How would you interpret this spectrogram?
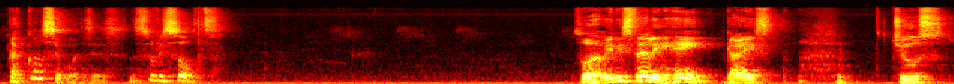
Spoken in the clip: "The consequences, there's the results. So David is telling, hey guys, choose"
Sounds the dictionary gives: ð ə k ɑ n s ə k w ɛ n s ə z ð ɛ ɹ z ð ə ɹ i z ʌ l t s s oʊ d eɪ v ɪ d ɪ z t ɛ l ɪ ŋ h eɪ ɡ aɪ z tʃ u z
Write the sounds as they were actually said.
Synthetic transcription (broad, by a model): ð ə k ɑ n s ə k w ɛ n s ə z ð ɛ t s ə ɹ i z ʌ l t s s oʊ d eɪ ɪ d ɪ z t ɛ l ɪ ŋ h eɪ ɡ aɪ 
